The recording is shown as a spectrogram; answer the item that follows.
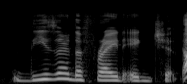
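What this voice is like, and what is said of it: Put-on Russian accent. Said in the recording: “Do a Russian accent. ... can do a Russian accent.”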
